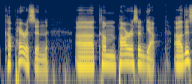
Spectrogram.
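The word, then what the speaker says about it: caparison: next we have comparison it's not comparison it is comparison uh comparison yeah uh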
